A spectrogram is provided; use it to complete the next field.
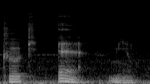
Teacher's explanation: because a is turned into schwa and linked to the previous word, it becomes like cooker, but it is cook a meal.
